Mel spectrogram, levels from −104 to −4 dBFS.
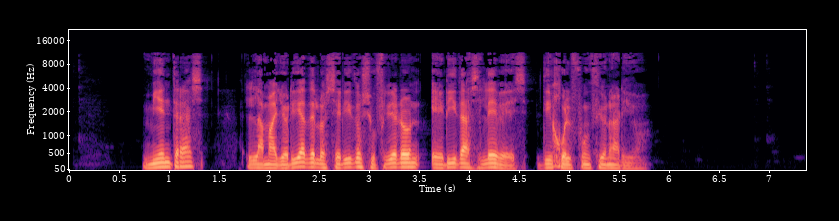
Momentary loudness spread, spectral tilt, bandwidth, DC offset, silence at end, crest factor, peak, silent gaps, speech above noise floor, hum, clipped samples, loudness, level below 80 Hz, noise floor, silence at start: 9 LU; -6.5 dB/octave; 11.5 kHz; under 0.1%; 1.6 s; 20 dB; -8 dBFS; none; over 66 dB; none; under 0.1%; -25 LUFS; -46 dBFS; under -90 dBFS; 0.75 s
